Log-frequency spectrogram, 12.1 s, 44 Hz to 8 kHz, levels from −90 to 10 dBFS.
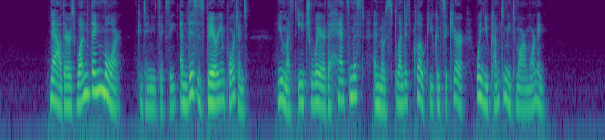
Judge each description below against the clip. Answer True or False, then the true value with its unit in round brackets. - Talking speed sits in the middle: True (175 wpm)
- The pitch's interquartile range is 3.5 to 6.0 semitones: True (4.0 semitones)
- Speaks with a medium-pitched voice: True (170 Hz)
